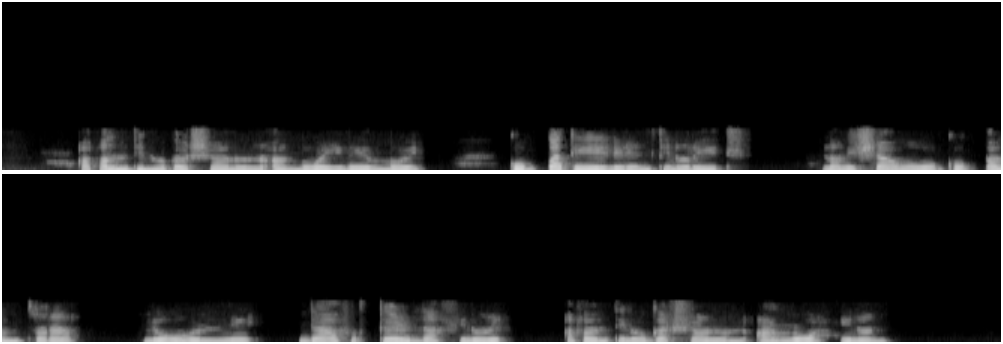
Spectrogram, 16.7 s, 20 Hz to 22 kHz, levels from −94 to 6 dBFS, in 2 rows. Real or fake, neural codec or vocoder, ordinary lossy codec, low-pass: fake; autoencoder, 22.05 kHz, a latent of 192 numbers a frame, VITS, trained on one speaker; AAC, 32 kbps; 5.4 kHz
